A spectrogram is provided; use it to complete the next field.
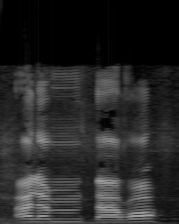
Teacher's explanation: साकिन पर गुन्ना नहीं करेंगे क्योंकि मीम साकिन के बाद ना बा है और ना ही मीम है। जल्दी से पढ़ लेंगे अलम तरा, ता को बारीक पढ़ेंगे।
